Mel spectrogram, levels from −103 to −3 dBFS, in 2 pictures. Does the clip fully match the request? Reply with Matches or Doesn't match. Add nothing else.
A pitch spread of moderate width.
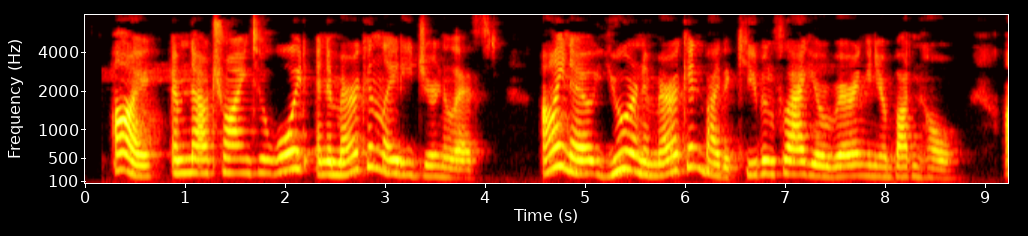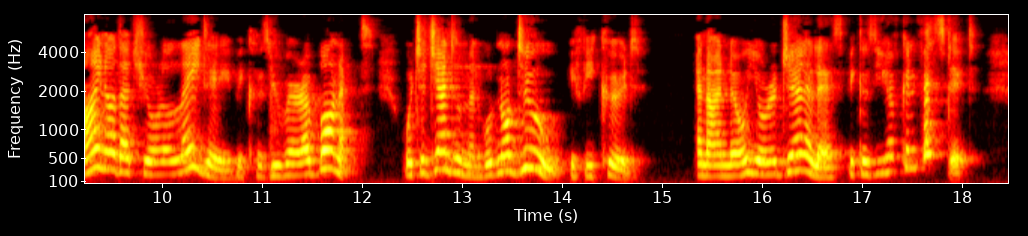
Doesn't match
